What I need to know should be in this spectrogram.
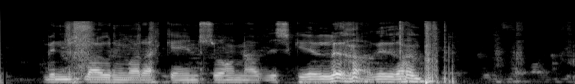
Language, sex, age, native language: Icelandic, male, 14, Icelandic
